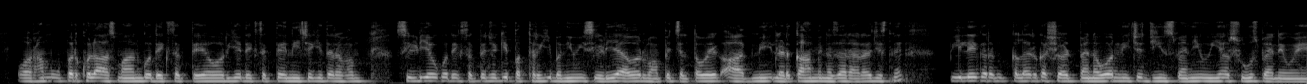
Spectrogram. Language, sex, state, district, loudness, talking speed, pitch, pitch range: Hindi, male, Bihar, Bhagalpur, -26 LUFS, 280 wpm, 150 Hz, 145-155 Hz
